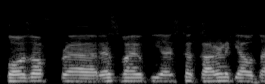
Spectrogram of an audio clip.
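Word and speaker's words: presbyopia: यहाँ पे जो पी होता है वो साइलेंट होता है, ठीक है, रेस बायोपिया बोला जाता है इसको।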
